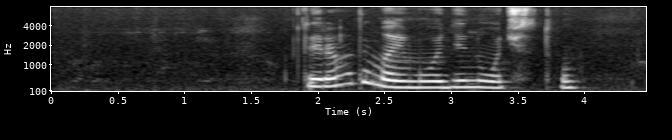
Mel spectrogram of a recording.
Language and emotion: Russian, neutral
